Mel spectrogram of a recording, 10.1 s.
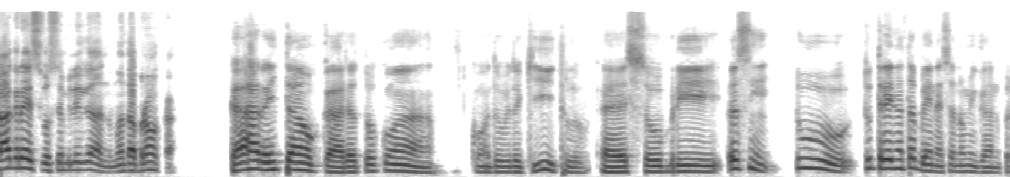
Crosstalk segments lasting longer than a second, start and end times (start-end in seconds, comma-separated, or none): none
